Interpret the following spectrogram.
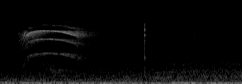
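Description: A short, high-pitched squeak about half a second long that rises and then falls in pitch.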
